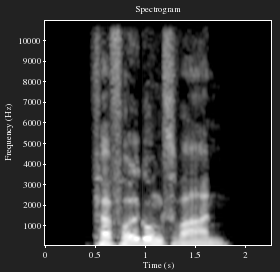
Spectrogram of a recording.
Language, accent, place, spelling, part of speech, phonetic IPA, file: German, Germany, Berlin, Verfolgungswahn, noun, [fɛɐ̯ˈfɔlɡʊŋsˌvaːn], De-Verfolgungswahn.ogg
- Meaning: paranoia, delusion of persecution, persecution complex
